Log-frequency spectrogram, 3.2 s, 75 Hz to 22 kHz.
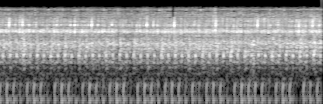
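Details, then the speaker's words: Kawasaki W650 engine, warmed to operating temperature (quiet when cold): dull regular tok-tok at idle from the camshaft drive area, valves ruled out; owner suspects mesh of driven and drive cam gears. "так уже слышно вот этот звук а мог слышите ток ток ток ток ток ток ток"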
